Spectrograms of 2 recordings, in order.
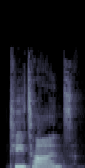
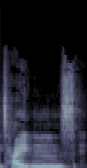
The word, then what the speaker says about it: Titans: Please keep in mind that due to translation that it's supposed to be pronounced Tetons, but due to the dub that I watched, I say Titans, and just for my sake, I will be saying Titans for now on, but it is Tetons.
